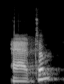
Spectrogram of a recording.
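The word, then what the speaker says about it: autumn: A u t u mn n is silent pronunciation atom. C o l u mn is silent column h y m n is silent him.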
